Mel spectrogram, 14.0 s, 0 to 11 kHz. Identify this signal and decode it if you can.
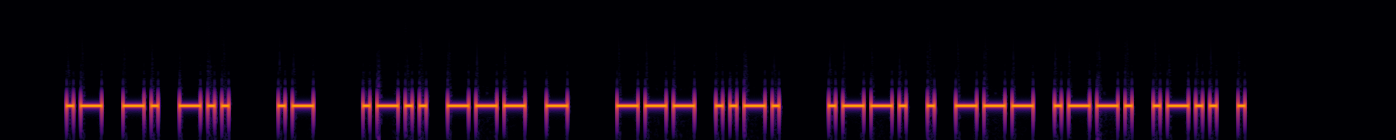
Morse code, heard as a keyed tone, about 17 wpm, 700 Hz. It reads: AND A LOT OF PEOPLE
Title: Speed-Racing - Sets of 5 Words 17wpm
